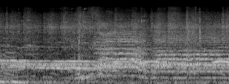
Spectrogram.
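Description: A crowd of many voices singing together as a walking procession, with several high notes held in the second half.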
